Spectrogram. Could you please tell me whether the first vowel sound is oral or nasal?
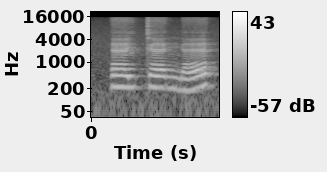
oral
